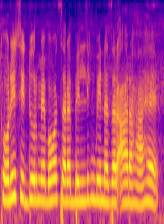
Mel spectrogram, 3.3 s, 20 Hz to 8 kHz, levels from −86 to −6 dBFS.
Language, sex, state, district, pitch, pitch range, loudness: Hindi, female, Arunachal Pradesh, Papum Pare, 235 Hz, 225-245 Hz, -11 LUFS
